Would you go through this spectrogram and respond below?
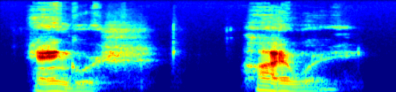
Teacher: It's a stressed syllable followed by an unstressed syllable. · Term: trochaic foot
